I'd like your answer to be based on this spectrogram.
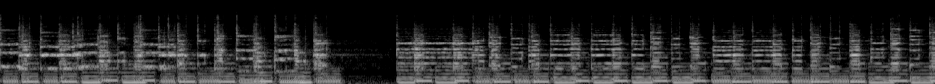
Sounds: Music, Musical instrument, Keyboard (musical), Piano, playing piano

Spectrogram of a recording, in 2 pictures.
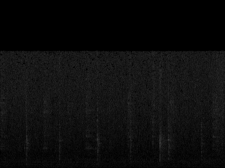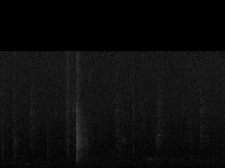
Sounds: Tick-tock

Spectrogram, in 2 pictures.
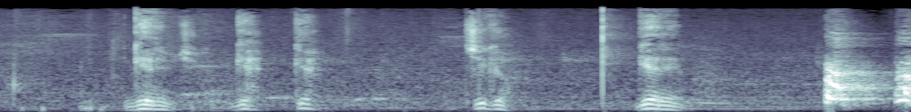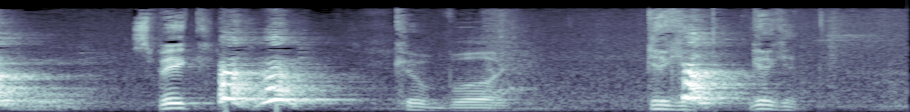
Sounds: Speech, pets, Animal, Bark, Dog

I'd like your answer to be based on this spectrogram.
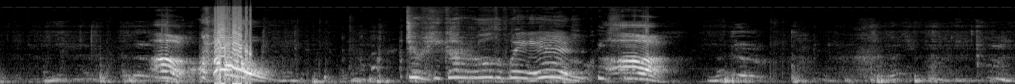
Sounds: Speech

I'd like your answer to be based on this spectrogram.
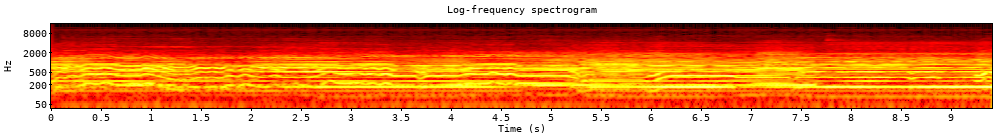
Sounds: Music, Middle Eastern music, Carnatic music

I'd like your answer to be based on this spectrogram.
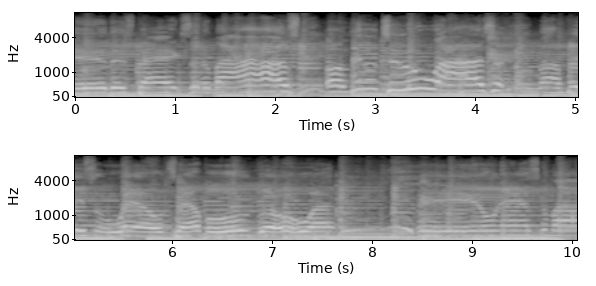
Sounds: Music

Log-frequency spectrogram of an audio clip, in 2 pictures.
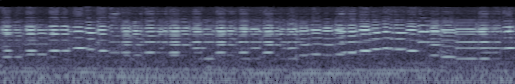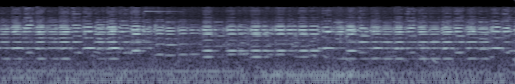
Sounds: Music, Violin, Musical instrument

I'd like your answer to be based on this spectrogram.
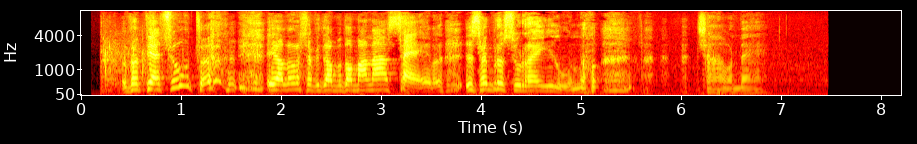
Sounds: Speech

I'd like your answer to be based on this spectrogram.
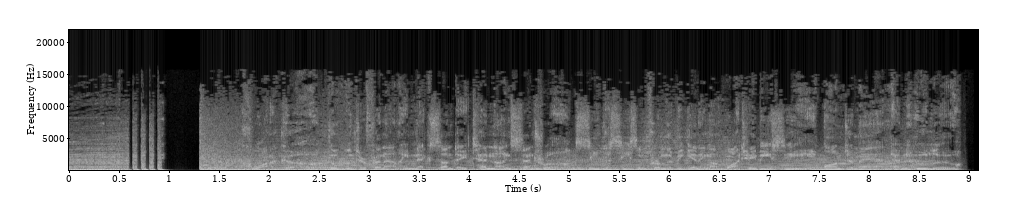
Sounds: Speech, Music

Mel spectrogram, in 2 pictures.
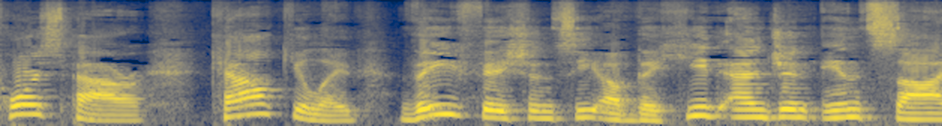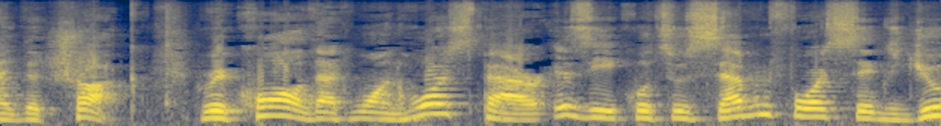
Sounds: Speech

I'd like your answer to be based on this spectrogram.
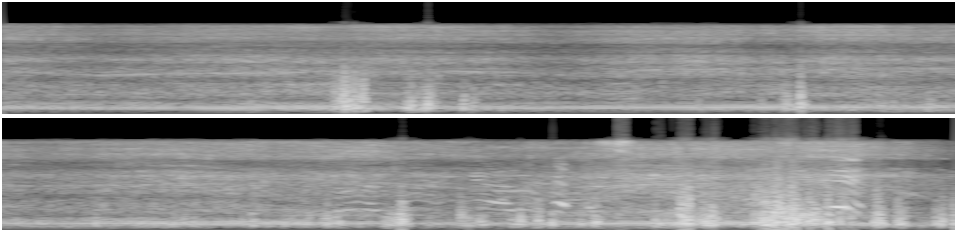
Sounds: Motorcycle, Speech, Vehicle

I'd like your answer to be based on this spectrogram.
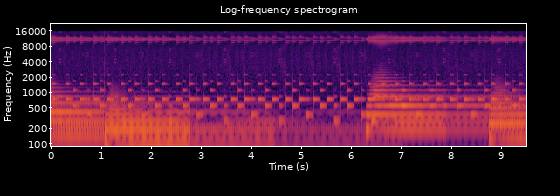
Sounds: Music

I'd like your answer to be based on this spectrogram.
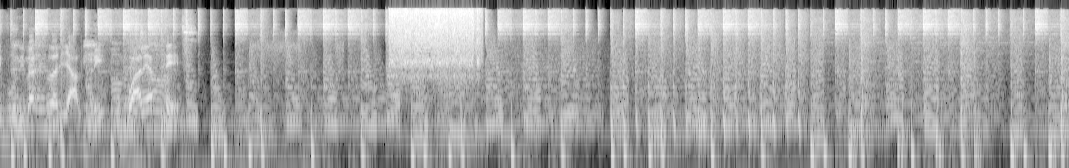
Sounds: Music, Speech

